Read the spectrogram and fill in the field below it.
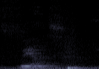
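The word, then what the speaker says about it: υἱός: Weos. No, short O. Yeah, Weos.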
